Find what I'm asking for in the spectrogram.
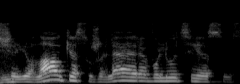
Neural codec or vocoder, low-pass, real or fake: none; 7.2 kHz; real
